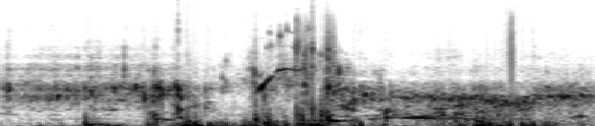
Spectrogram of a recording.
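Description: A body plunges into the water with a splash.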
